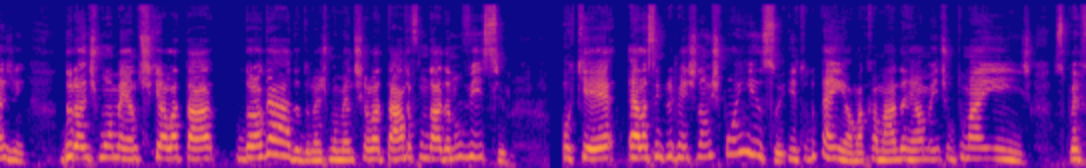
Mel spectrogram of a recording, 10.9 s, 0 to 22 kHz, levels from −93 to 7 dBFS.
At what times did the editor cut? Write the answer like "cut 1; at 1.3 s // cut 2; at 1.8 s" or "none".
cut 1; at 4.0 s // cut 2; at 9.6 s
